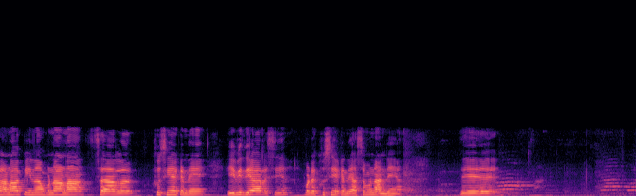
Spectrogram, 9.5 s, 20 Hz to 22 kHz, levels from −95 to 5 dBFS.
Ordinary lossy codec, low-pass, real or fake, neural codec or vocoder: none; none; real; none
